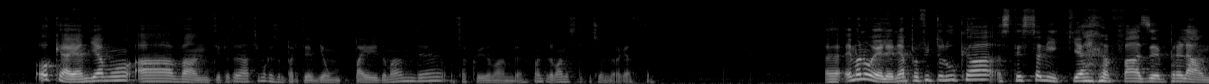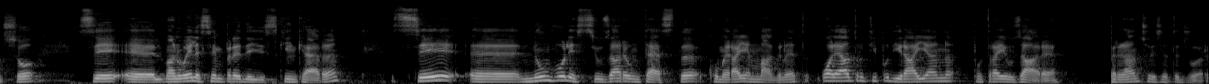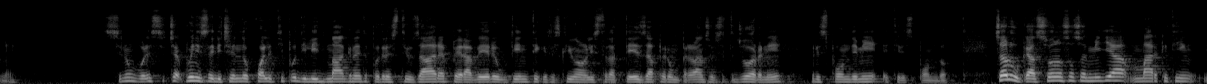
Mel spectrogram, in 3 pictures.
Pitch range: 115-155 Hz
